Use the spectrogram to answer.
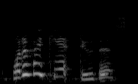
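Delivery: put-on anxious young king, voice lifting; nervous king. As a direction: blurt it out with rising doubt. Nervous king doubts himself.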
